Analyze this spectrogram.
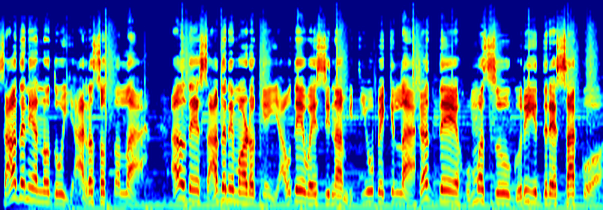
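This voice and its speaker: A man narrates a news feature in a high, bright voice that carries an emphatic, dramatic push. His scripted delivery mixes in folksy asides to the viewer, with faint music underneath. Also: animated, normal speed.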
